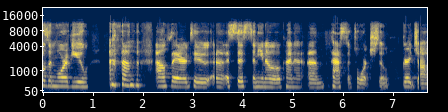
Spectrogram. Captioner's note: laughs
